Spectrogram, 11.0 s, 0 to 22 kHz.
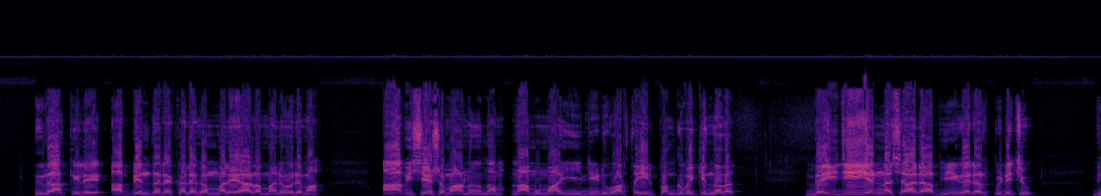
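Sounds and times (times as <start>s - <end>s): man speaking: 0.4s - 11.0s.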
